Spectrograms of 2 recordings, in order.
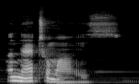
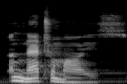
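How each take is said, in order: No difference in how they are said.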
